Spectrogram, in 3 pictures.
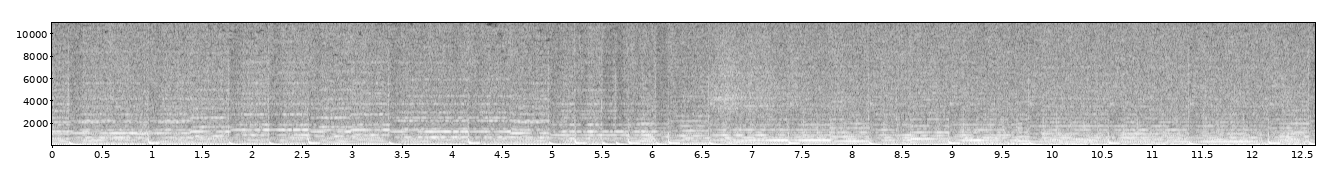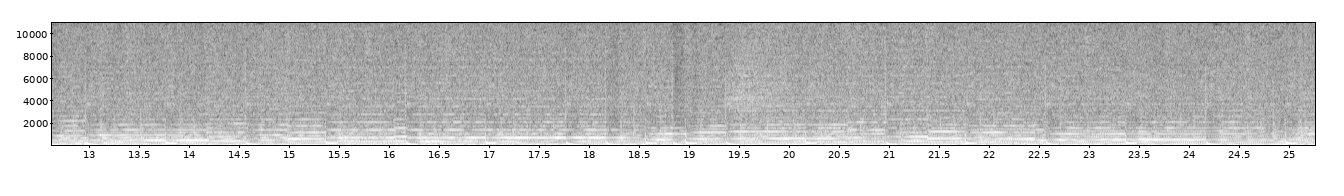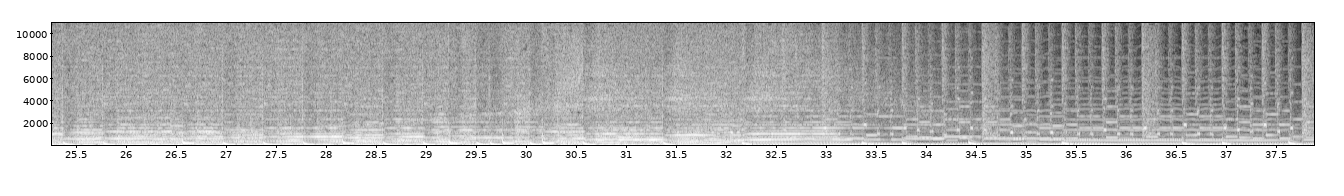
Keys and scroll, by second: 0.0-2.9 typing, 4.4-5.6 typing, 9.5 super+-, 9.6 super+-, 10.4-11.5 typing, 16.4 typing, 17.5 [, 18.8 typing, 23.3 typing, 24.8-29.4 typing, 33.1 super+-, 33.3 super+-, 33.5 super+-.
